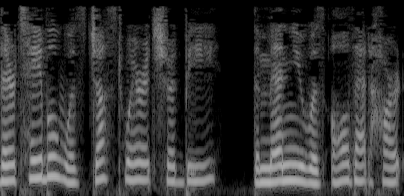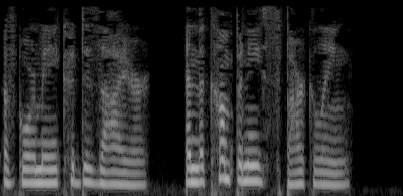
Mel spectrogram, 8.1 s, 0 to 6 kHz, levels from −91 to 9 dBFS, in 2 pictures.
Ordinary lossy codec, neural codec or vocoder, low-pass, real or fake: MP3, 24 kbps; none; 5.4 kHz; real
